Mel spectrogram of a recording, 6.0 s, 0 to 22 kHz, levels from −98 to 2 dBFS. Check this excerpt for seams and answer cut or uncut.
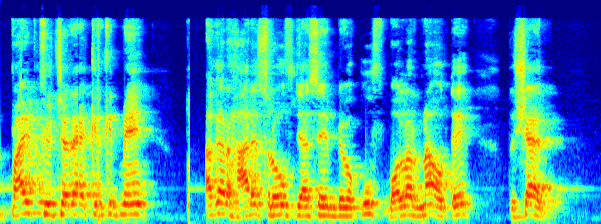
cut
